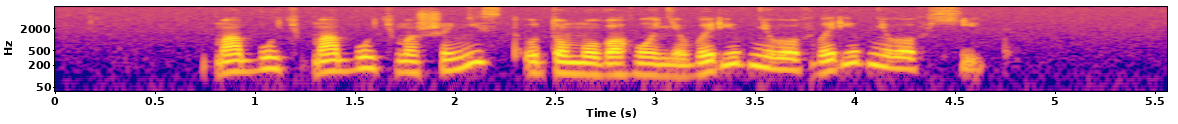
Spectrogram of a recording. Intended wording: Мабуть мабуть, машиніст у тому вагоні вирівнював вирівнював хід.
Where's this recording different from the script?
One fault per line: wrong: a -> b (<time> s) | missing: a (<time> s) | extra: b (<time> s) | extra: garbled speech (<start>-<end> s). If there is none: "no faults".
no faults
